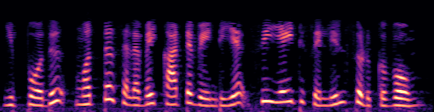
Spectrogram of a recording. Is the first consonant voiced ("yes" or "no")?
no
